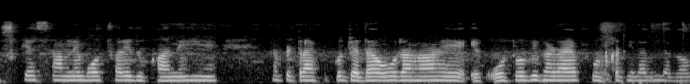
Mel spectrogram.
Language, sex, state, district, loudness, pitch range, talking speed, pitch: Hindi, male, Rajasthan, Jaipur, -19 LUFS, 185-195 Hz, 180 wpm, 190 Hz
